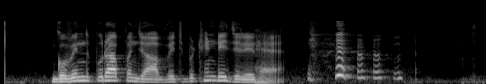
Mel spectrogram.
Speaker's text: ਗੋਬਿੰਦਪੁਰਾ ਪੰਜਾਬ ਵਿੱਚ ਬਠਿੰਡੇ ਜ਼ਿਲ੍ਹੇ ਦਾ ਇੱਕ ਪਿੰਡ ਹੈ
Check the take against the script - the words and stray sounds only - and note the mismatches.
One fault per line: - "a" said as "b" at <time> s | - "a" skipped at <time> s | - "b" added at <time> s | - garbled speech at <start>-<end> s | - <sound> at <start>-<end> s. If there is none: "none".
- "ਦਾ ਇੱਕ ਪਿੰਡ" skipped at 2.5 s
- laugh at 3.1-4.0 s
